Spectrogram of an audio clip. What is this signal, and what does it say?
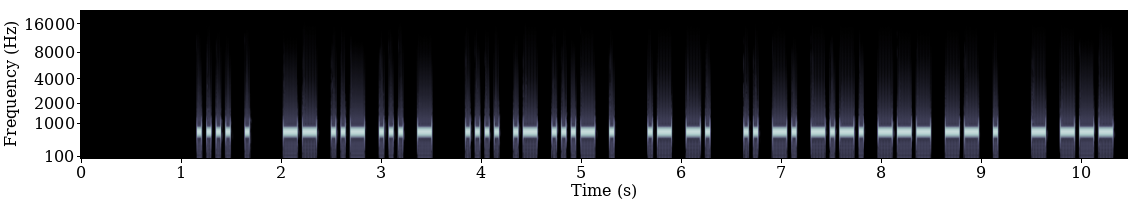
Morse code, heard as a keyed tone, about 25 wpm, 700 Hz. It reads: HE MUST HAVE AN INCOME TO
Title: Sentences from Top 1000 Words - Review Part 5 - 25wpm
